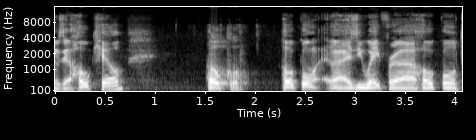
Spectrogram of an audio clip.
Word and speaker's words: Hochul: forward as you guys wait how do you pronounce her name? Is it Hochul? Hochul.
